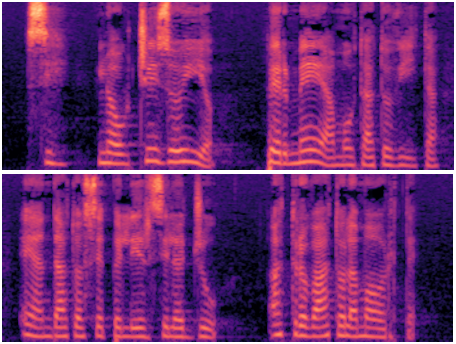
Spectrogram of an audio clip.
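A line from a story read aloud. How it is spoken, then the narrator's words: Choked voice. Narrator (Italian): con voce strozzata, ella riconobbe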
